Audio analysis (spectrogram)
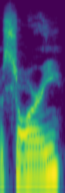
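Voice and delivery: SORRY with a Canadian SORE-ee vowel; Canadian pronunciation. Shown as a demonstration. Host teases about the Canadian accent, SORRY said SORE-ee. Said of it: "It's a Canadian accent".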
